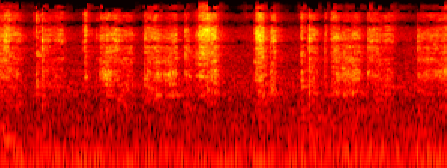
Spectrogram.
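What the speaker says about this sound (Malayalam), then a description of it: "ഉരുകി തുടങ്ങി ഇനി നല്ല ഡാർക്ക് കളറാവും അതുവരെ ഒന്ന് ഇളക്കി കൊടുക്കണം" Melting sugar for a plum cake caramel stirred in a pan, a close, rhythmic scraping and rubbing of a spoon against the pan, repeated strokes, no voices.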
